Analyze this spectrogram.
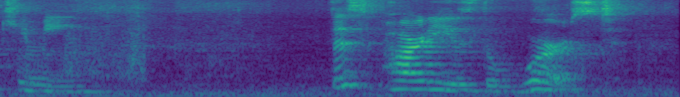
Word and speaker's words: Kimmy: at her name tag it's pronounced Kimmy this party is the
